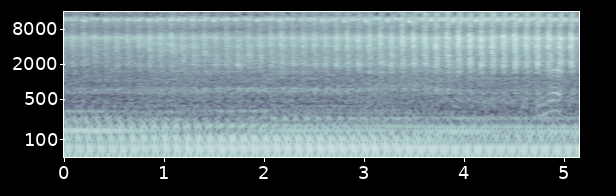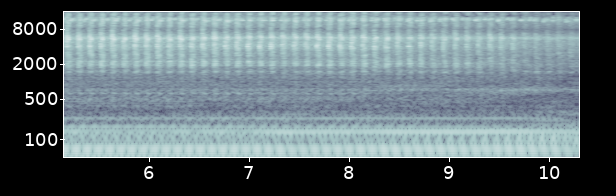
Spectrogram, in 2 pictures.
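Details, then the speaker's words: Chevrolet 5.3 L V8 truck idling before repair: even idle with a light, quick tick riding on top that follows engine speed; the ticking is a lifter that is collapsed, not working or worn out, to be replaced. "ticking sound is a lifter it's either collapsed or um not working or worn out"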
